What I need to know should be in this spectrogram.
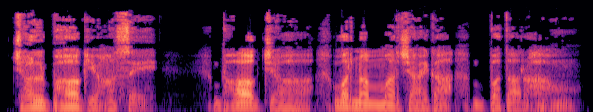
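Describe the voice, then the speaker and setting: A cartoonish character voice moves at a very slow pace. The recording is very clean, with a silent background. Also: man, fairly low pitch for a man. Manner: menacing.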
